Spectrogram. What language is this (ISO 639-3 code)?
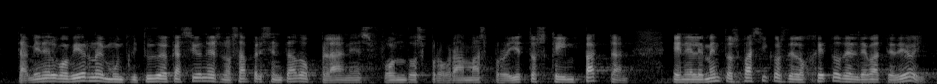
spa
